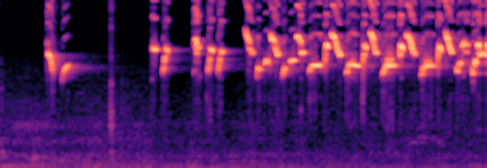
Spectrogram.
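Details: European goldfinch, six months old, singing a clean Malaga copy style song with colios, quejas and adornos; a few sparse high notes, then rapid, continuous twittering of buzzy, high chirps and trills.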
